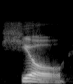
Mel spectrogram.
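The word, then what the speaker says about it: 豹: Leopard happens to be pronounced hyo in Japanese.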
